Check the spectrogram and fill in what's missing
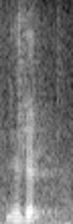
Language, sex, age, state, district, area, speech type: Bodo, male, 60+, Assam, Kokrajhar, rural, spontaneous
